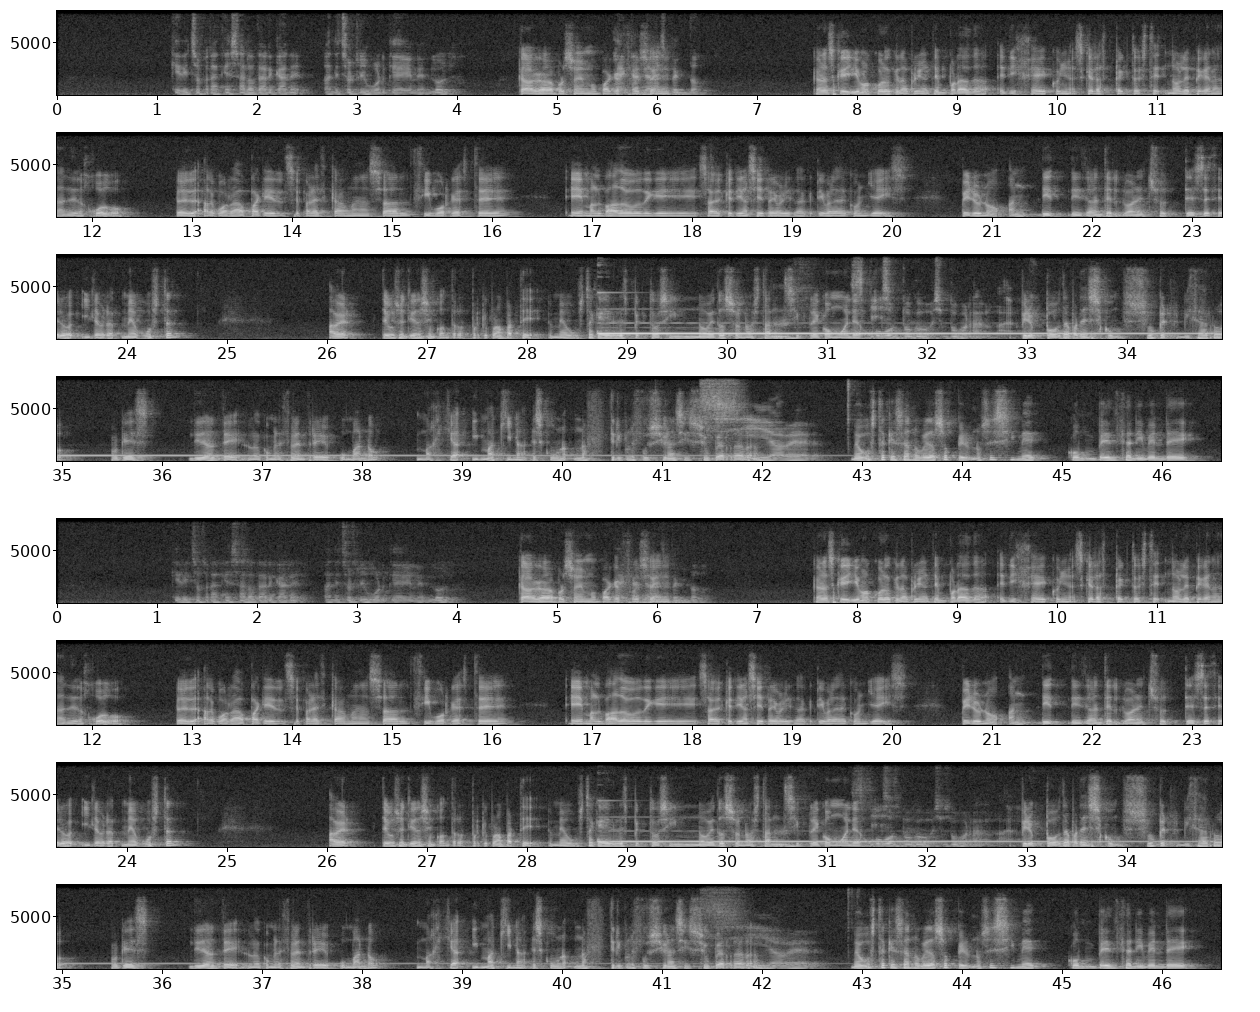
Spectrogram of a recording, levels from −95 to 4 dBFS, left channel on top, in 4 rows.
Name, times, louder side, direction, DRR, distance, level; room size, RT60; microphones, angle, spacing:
voice 1, 1.1-4.1 5.6-6.4 30.5-30.7 31.2-33.0 41.4-42.6, left 2 dB, 90° left, 7 dB, 2.5 m, -31 dB
voice 2, 4.6-6.1 7.6-12.3 12.8-16.2 16.7-20.1 20.7-24.5 25.0-25.1 26.0-26.2 26.6-31.7 32.9-35.0 35.5-35.9 36.3-38.2 38.5-42.0 42.9-44.7 45.1-46.3, equal, 5° right, 10 dB, 1.1 m, -23 dB
sound 1, 28.7-41.8, left 9 dB, 45° left, 2.0 m, -25 dB
28.0 x 11.5 x 2.6 m, 0.39 s
head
